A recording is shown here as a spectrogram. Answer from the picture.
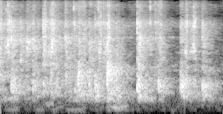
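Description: A small group of people clapping by hand, many quick irregular claps overlapping.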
